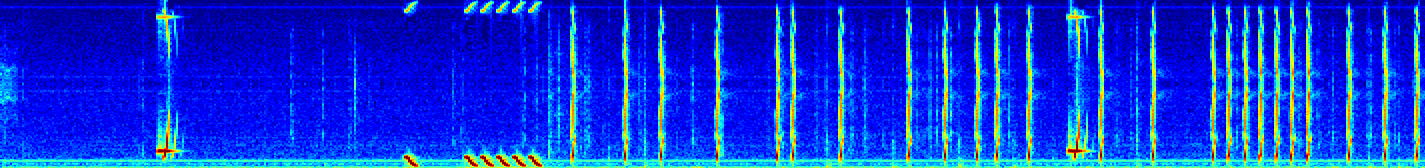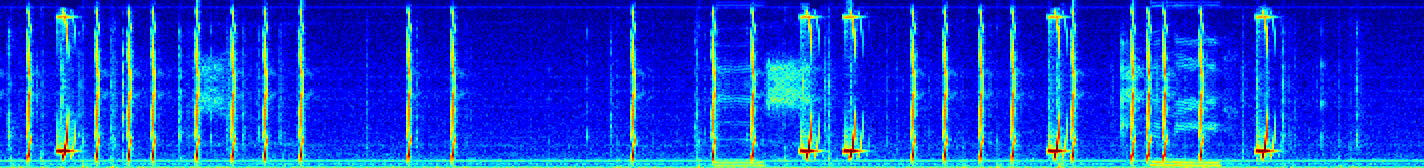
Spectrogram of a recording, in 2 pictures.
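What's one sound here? A higher electronic chime sounds now and then.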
